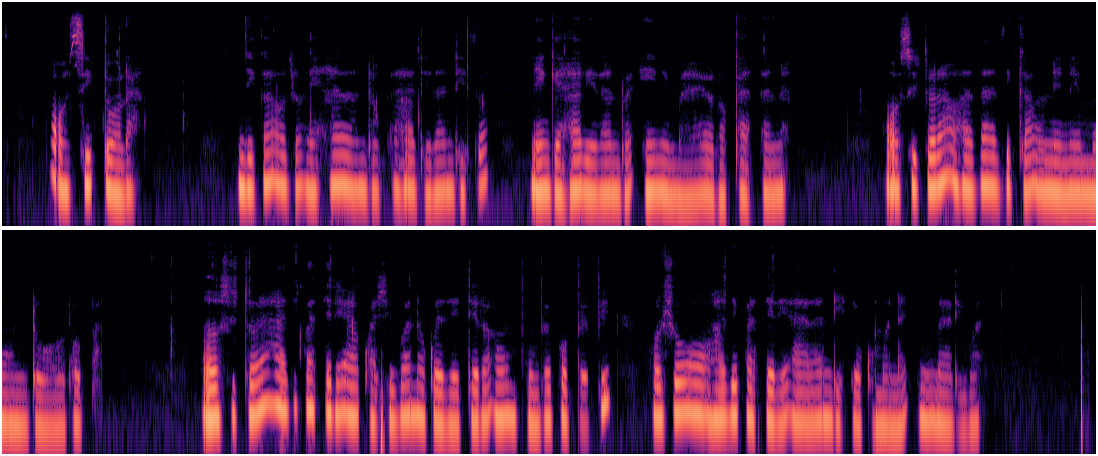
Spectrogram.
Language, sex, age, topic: Oshiwambo, female, 18-24, finance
